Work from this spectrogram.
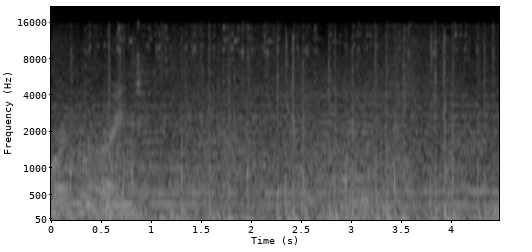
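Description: Horse hooves clip-clop steadily at a riding pace in Witcher 3: Wild Hunt, close and continuous beneath layered game sounds.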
